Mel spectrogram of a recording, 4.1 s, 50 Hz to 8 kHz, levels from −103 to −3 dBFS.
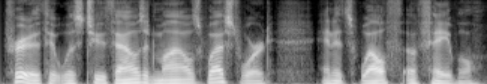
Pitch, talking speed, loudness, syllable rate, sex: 95 Hz, 190 wpm, -17 LUFS, 4.7 syllables/s, male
